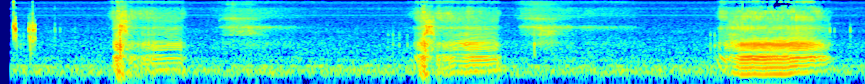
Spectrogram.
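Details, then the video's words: An English Bulldog with a severe snoring problem snores loudly in harsh, rattling bursts, each drawn breath rasping and rumbling. "Bulldog Lovers English Bulldog With Severe Snoring Problem"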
